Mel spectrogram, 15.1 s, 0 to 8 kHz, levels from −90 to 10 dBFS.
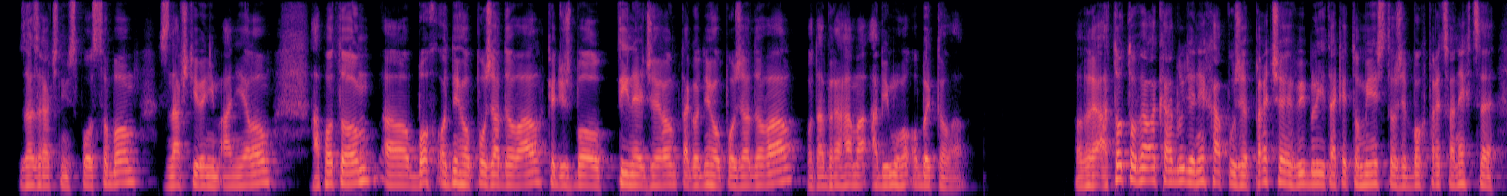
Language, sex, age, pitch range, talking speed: Slovak, male, 30-49, 110-130 Hz, 165 wpm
